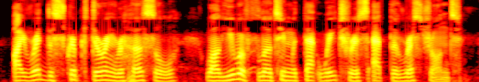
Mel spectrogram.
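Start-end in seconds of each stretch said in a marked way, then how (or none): none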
